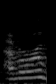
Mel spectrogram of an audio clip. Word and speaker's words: Emiru: people say yeah well people call me Emmy but it's emu but I don't call people call I don't want if people call me emiru oh like it's just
